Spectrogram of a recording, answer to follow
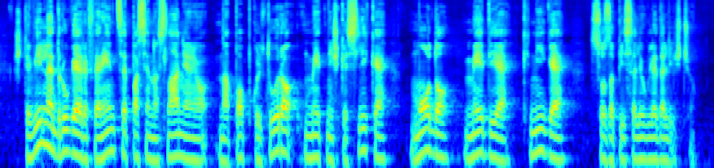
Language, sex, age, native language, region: Slovenian, male, 30-49, Slovenian, Savinja region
